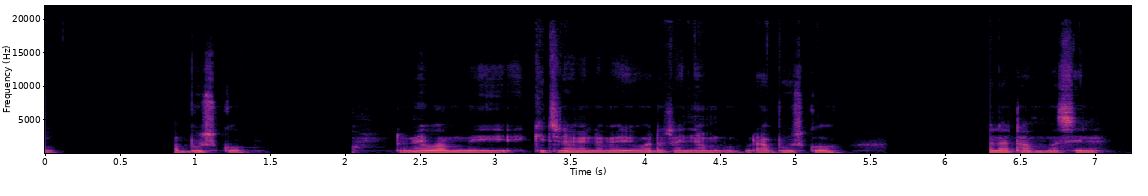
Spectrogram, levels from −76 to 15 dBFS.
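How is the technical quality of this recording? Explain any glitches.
There's one recurring glitch: clipped starts after a pause at 0.68, 1.87 and 6.14 s. The output seems to doze off in each silence and miss 160 to 185 ms while it wakes, so speech pops in abruptly with its opening sounds cut off. The pauses do go quiet, but that's just the natural gap between phrases.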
